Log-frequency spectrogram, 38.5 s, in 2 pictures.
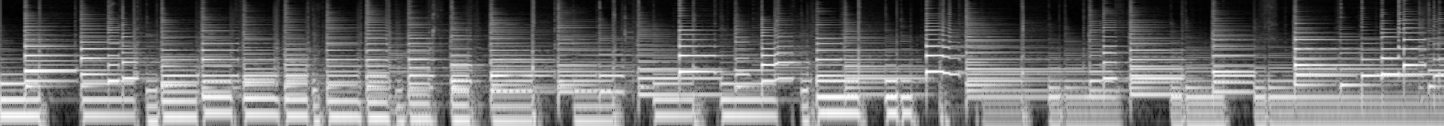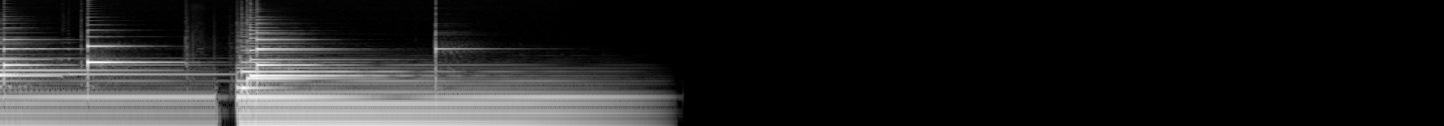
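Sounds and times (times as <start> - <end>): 
fingerstyle guitar: 0.0 - 28.0.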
